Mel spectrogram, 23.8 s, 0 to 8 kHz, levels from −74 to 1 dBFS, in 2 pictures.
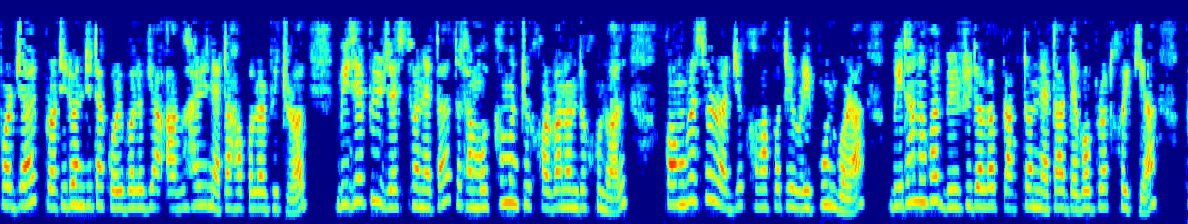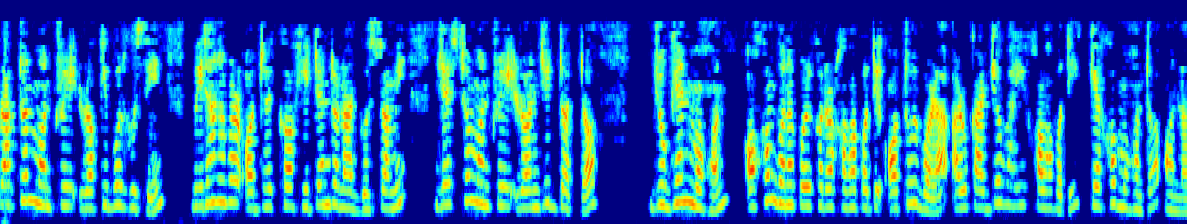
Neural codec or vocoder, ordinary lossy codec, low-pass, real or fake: none; MP3, 24 kbps; 7.2 kHz; real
